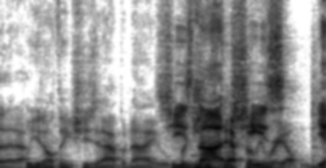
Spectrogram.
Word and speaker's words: Abnauayu: Abna- Abnayu. Okay. So, the Zana story I don't think is real. 100%. Let me just throw that out. You don't think she's an Abnayu?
